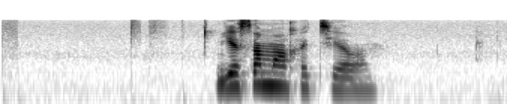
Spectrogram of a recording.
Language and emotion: Russian, neutral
